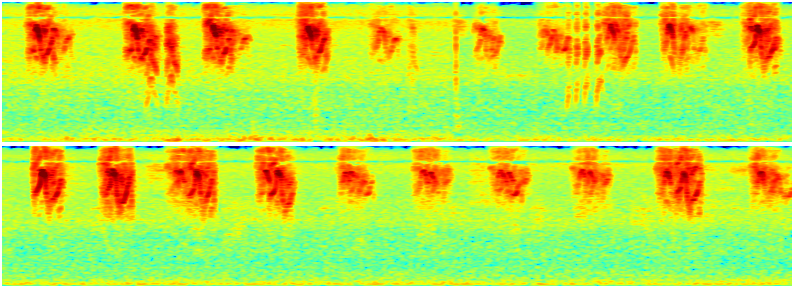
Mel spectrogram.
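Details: Parent sparrows feeding their chicks; the young keep up insistent high-pitched chirping, about seventeen bright notes in twelve seconds, slightly uneven in spacing, with a brief pause near the middle.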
